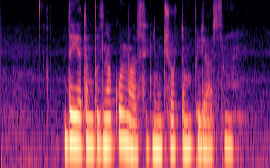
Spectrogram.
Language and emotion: Russian, neutral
